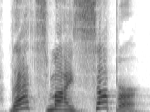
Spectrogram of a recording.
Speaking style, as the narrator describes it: yelled the old woman

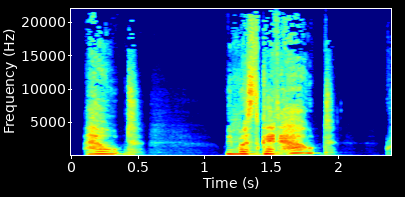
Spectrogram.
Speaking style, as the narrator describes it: cried one girl

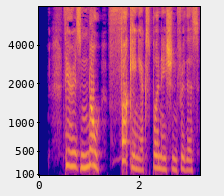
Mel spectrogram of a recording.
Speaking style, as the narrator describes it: she yelled

